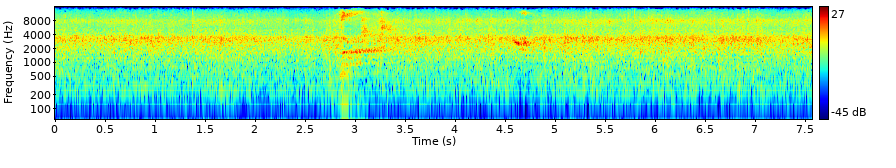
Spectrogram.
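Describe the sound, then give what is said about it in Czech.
Steady rain falls in a dense, even hiss that holds for the whole stretch, with one brief sharper splash or knock partway through. No voices are heard. “Žena jenom chtěla vědět, jestli u nás prší.”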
